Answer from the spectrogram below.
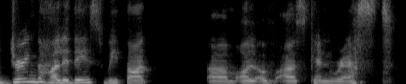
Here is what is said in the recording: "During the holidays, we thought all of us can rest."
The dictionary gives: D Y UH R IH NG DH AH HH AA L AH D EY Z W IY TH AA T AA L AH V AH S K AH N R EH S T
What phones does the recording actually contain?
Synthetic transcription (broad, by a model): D Y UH R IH NG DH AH HH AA L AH D EY S W IY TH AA T AA L AH V AH S K AH N R EH S T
